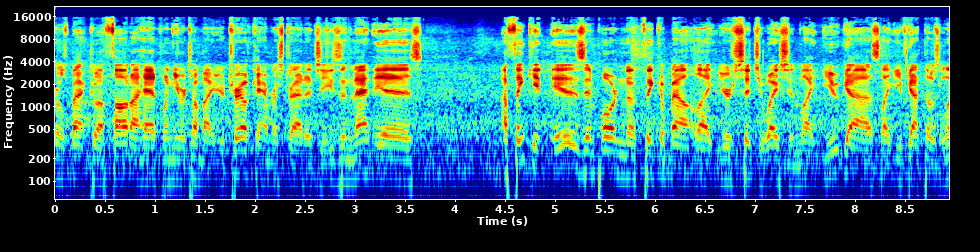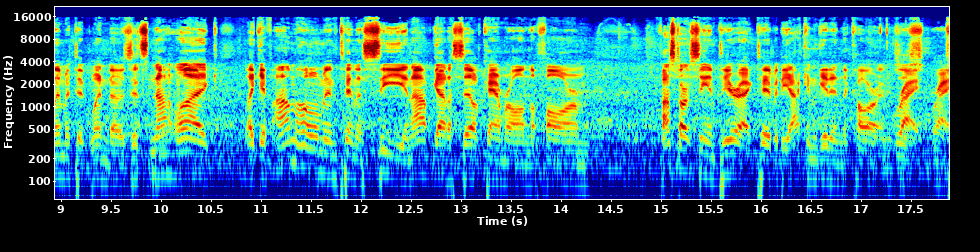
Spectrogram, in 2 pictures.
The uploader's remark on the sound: at SHOT Show 2020 during the Browning Trail Cameras takeover of The Break Podcast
